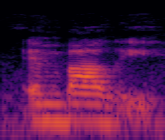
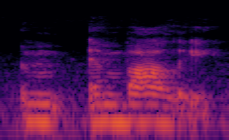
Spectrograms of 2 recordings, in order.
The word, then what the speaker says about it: Imbali: Can you pronounce the African word for Mayflower? Imbali. It's the Zulu word for a flower. Imbali.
